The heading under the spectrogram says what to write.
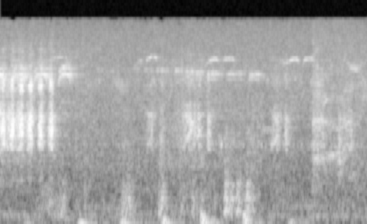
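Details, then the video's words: Quarrelling magpies near a garden nest give a fast, dry rattle at the start, then scattered harsh calls, with low thumping knocks and rustling beneath. "MAGPIE NEST FIGHT"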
